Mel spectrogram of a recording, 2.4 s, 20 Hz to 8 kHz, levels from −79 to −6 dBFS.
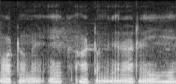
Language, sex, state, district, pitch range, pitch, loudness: Hindi, male, Chhattisgarh, Bilaspur, 105-120 Hz, 110 Hz, -16 LUFS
